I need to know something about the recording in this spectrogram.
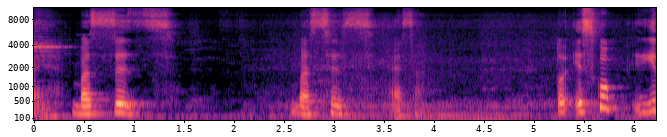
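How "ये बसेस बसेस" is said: बसेस drawn out, with the last syllable ending in a clear iz; teacher sounding out बसेस; slow buses demo. Shown as a demonstration. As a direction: model बसेस slowly with two full syllables. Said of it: "ऐसा हो जाएगा".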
